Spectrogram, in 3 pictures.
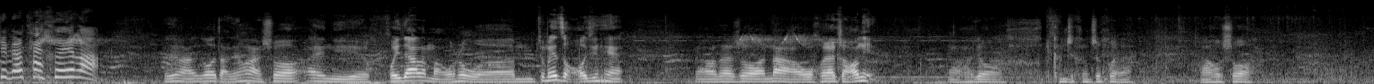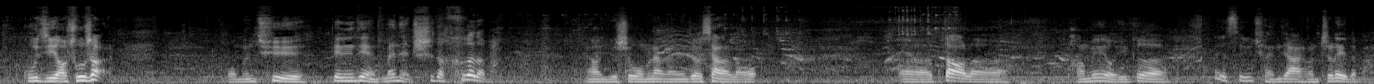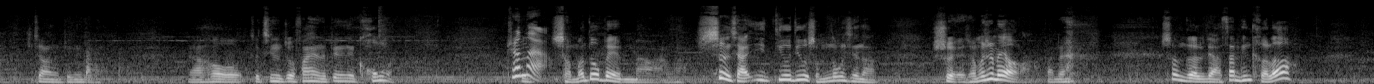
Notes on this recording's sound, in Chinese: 这是一期在大年二十九晚上录制的节目。在基本没人的路上走了一大圈，并用手机录制了这期节目。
